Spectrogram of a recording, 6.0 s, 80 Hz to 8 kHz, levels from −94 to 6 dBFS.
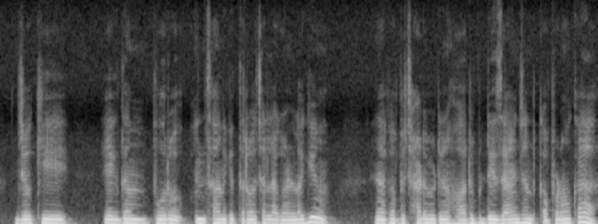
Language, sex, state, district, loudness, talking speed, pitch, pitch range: Garhwali, male, Uttarakhand, Uttarkashi, -13 LUFS, 190 wpm, 130 Hz, 125-135 Hz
